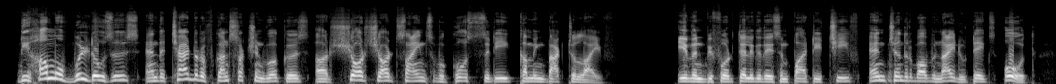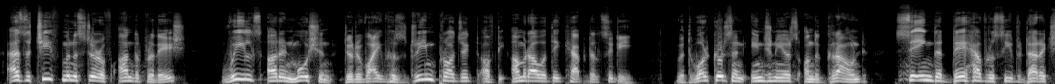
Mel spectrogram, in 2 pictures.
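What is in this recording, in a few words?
English news, News Reading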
